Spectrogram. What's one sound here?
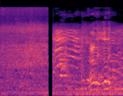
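Young children chatter excitedly close by.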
